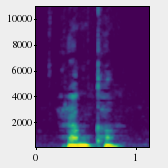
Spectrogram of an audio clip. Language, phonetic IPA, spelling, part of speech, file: Polish, [ˈrãmka], ramka, noun, LL-Q809 (pol)-ramka.wav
